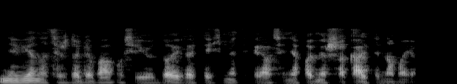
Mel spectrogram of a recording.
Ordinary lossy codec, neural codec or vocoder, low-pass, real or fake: MP3, 48 kbps; none; 5.4 kHz; real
